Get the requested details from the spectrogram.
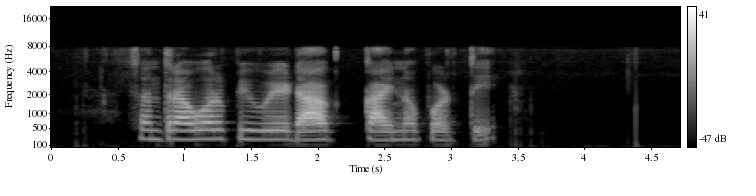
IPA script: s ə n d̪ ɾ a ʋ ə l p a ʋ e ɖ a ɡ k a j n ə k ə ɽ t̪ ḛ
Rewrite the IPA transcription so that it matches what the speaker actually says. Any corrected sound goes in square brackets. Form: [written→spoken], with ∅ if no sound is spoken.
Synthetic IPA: s ə n [d̪→t̪] ɾ a ʋ ə [l→ɾ] p [a→i] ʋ e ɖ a ɡ k a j n ə [k→p] ə ɽ t̪ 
